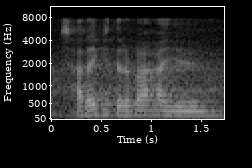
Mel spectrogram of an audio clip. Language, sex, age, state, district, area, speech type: Bodo, female, 60+, Assam, Chirang, rural, spontaneous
